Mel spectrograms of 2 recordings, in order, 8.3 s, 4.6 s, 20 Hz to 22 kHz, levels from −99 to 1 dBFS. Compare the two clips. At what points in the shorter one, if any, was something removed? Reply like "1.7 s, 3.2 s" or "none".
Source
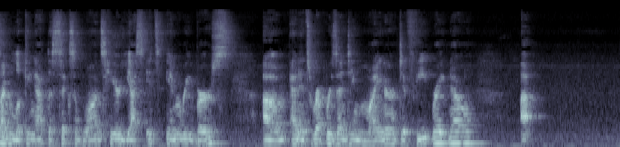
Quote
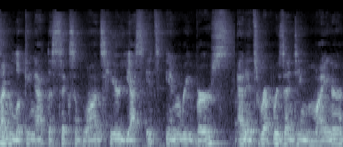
3.2 s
